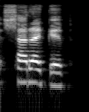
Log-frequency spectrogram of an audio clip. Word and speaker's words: Llareggub: So tell me how to pronounce it. – You pronounce it Llareggub.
